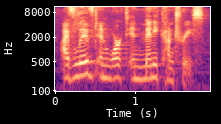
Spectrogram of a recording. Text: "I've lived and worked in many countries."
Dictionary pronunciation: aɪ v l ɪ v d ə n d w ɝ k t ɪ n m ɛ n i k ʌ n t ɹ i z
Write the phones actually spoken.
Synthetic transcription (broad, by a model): aɪ v l ɪ v d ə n w ɝ k t ɪ n m ɛ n i k ʌ n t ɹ i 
